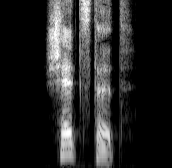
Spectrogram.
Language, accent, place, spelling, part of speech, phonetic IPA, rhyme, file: German, Germany, Berlin, schätztet, verb, [ˈʃɛt͡stət], -ɛt͡stət, De-schätztet.ogg
- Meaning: inflection of schätzen: 1. second-person plural preterite 2. second-person plural subjunctive II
